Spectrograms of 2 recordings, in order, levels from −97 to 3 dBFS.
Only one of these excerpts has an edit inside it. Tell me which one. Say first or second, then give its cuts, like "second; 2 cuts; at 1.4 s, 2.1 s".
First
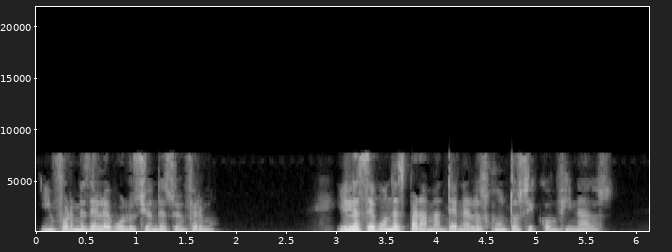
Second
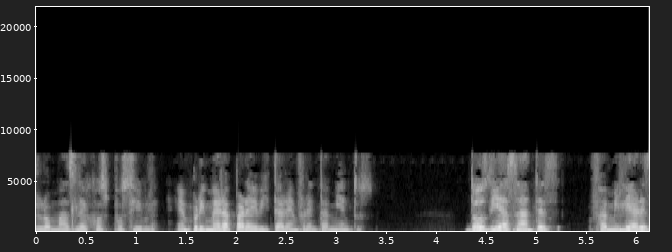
second; 1 cut; at 1.3 s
